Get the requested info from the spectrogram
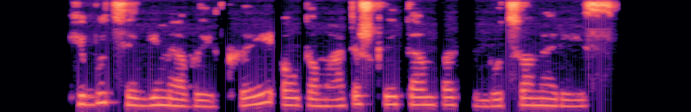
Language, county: Lithuanian, Panevėžys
